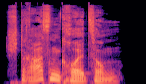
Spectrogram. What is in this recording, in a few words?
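"Straßenkreuzung", German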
